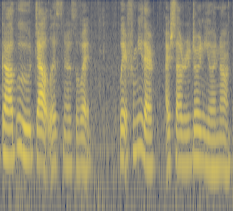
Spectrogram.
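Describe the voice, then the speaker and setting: A woman reading the lines of an earnest young nobleman in a fantasy game, with formal, measured phrasing. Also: lowish voice, a little hiss or hum, lightly acted, low-quality recording.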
